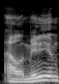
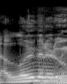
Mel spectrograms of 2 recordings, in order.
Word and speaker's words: aluminium: But the news of the week is that uh they raised the steel and aluminium tariffs or as the Americans say steel and aluminum tariffs uh from 25% to 50%.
